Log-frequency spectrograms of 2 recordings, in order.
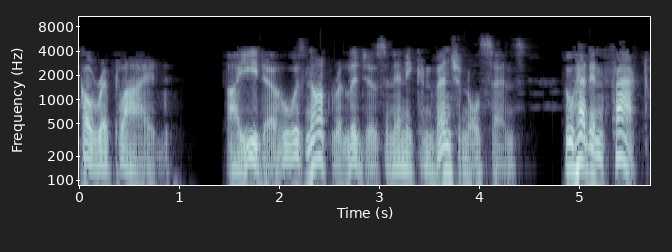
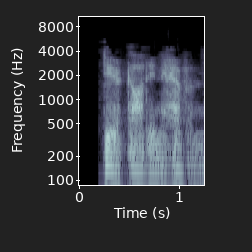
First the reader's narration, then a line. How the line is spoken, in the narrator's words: she murmured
